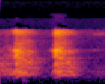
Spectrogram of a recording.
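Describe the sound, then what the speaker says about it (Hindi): A dog barks twice in quick succession, fairly close but at modest volume, with no speech over it, in a domestic scene from a Hindi TV drama. "अरे भैया बस एक कुत्ता ही तो भौंक रहा है।"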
